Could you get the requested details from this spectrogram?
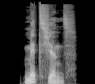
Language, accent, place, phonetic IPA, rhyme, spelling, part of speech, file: German, Germany, Berlin, [ˈmɛt͡sçəns], -ɛt͡sçəns, Mätzchens, noun, De-Mätzchens.ogg
- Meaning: genitive singular of Mätzchen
